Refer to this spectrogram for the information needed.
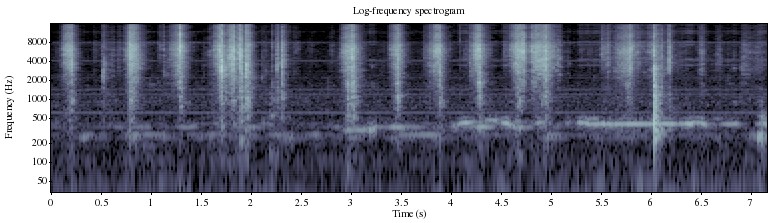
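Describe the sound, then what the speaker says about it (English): Paper affirmation cards are shuffled by hand at close range, giving a series of quick, crisp riffling and slapping bursts in an uneven rhythm, loud and with no talk over them. "those ones are a little harder to shuffle because they're paper."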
